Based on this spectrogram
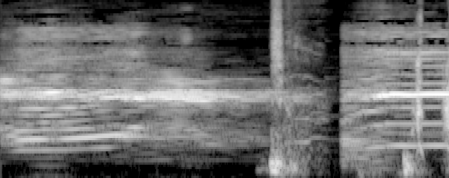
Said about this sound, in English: It's slower. That's your horse. That's a long neigh.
